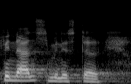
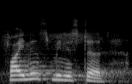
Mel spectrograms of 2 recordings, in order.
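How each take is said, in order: First: The first syllable of 'finance' sounds like 'fih'. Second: The first syllable of 'finance' sounds like 'fie'. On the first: "कुछ लोग इसको फिनेंस minister भी प्रोनाउंसिएट करते हैं" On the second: "English में कहा जाता है फाइनेंस मिनिस्टर"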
